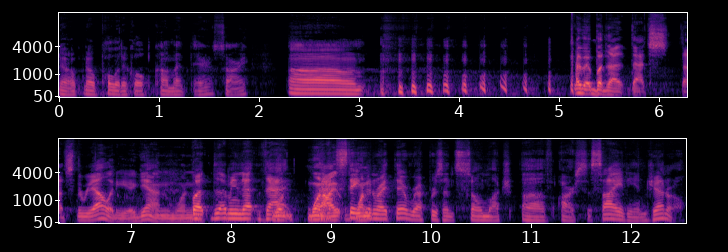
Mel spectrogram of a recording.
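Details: Adult man speaking; normal conversational speech.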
